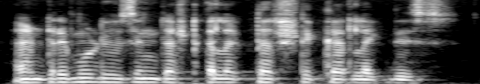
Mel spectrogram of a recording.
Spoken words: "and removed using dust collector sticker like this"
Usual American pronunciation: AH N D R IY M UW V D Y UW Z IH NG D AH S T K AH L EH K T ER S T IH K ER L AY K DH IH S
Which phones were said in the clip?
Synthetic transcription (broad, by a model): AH N D R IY M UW D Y UW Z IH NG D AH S T K AH L EH K T ER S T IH K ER L AY K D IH S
